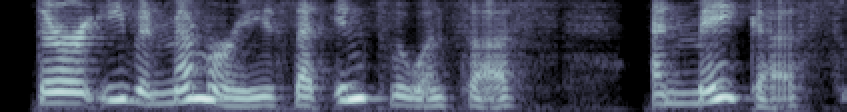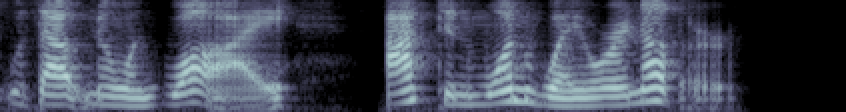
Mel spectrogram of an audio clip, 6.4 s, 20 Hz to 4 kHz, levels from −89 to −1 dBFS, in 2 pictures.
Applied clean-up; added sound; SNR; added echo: none; none; none; none.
